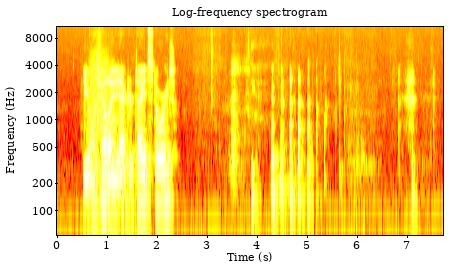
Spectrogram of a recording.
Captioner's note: laughter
